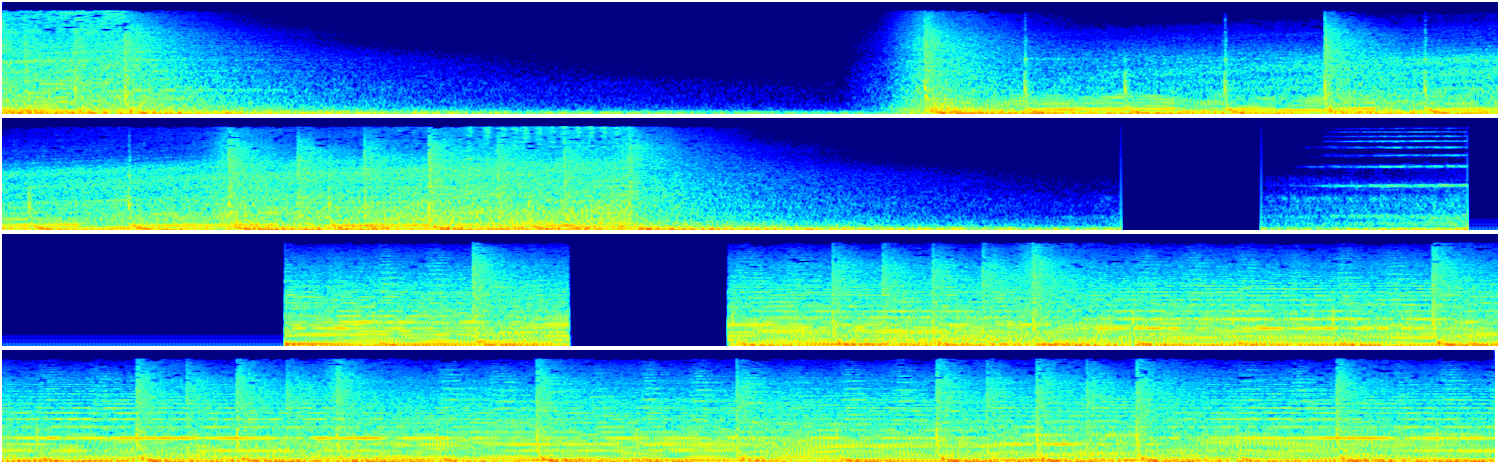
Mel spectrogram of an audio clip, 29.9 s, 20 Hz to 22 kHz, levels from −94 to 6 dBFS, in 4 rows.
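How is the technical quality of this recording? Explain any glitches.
The recording has three interruptions between about 13 and 19 seconds, from two different faults.

Rebuffering stall, at 13.08 to 13.78 s and again at 17.79 to 18.59 s. Playback halts in clean silence for 0.70 s and then 0.80 s, and the sound picks up exactly where it left off. The player emptied its buffer of downloaded audio and waited for more data to arrive. No material is missing, but the pauses add about 1.5 s to the running time.

Audio dropout to a faint residue, from 14.81 to 16.38 s. The sound cuts out abruptly for 1.57 s and returns just as suddenly, with no fade at either edge. During the gap only mains hum remains, roughly 50 dB below the normal signal level. The likely cause is a loss of the wanted signal upstream while the input stage after the break stayed live and picked up hum from the open connection. 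Unlike the stalls, this section of audio is lost rather than delayed.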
